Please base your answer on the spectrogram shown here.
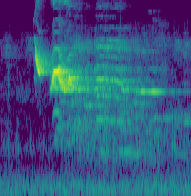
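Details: Sooty-headed bulbul singing in the morning: one short bright phrase opening with a sharp falling whistle, then a burbling warble that trails off into a thin level tone, against a quiet background.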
